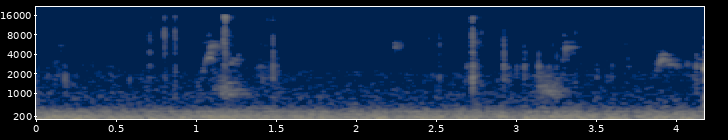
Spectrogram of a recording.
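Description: Near silence with a few faint, scattered clicks from the small gold metal snap clasps of leather bag straps being handled.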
